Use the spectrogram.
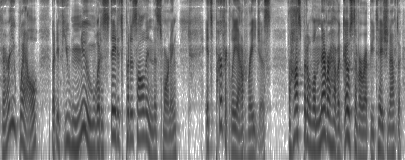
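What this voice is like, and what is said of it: Hushed voice. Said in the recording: “in a hushed voice.”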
